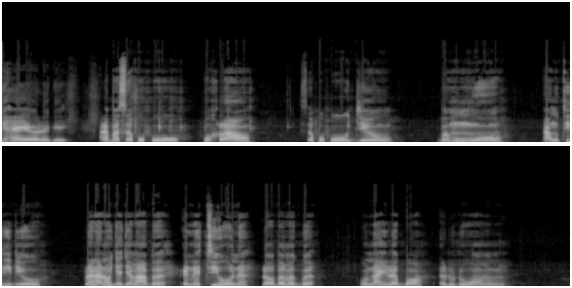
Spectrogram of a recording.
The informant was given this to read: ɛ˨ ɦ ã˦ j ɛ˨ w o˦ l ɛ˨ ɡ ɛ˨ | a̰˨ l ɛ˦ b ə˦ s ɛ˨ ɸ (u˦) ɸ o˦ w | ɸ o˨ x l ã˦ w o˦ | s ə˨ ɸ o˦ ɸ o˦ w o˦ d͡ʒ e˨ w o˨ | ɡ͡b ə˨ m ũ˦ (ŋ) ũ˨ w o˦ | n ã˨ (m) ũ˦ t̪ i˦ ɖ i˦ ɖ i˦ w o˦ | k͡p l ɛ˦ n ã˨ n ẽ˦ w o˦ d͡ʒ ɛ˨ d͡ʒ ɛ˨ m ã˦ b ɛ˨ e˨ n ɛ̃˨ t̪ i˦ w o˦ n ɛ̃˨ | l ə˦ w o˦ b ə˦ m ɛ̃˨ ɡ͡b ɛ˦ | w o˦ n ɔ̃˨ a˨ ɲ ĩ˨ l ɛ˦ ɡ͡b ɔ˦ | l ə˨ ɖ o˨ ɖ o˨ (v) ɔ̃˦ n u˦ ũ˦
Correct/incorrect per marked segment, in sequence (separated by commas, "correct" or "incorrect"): incorrect, incorrect, incorrect, incorrect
